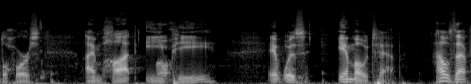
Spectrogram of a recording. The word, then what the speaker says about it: Imhotep: like just a wall of ones that I've mispronounced because you do this job long enough. There's a lot of them. But, I'm Hot EP and Imhotep.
